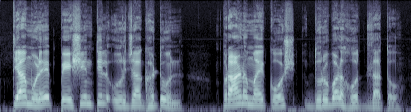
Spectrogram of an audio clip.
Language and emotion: Marathi, neutral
